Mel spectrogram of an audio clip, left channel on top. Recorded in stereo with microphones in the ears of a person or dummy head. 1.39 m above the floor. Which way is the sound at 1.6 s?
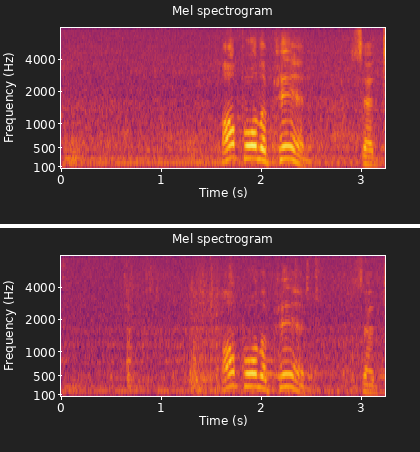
85° left.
